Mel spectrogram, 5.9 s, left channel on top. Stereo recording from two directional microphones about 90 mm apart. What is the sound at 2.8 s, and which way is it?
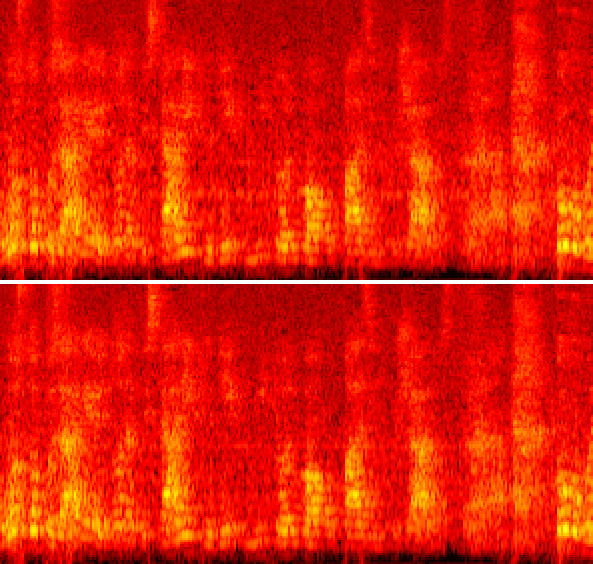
A man's voice, 5° right (ahead or behind).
